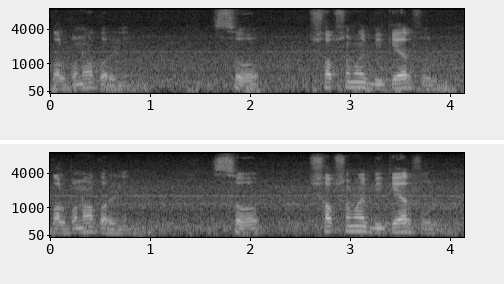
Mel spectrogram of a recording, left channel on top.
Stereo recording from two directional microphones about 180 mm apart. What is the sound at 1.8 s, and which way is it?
Speech, 20° left (ahead or behind).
